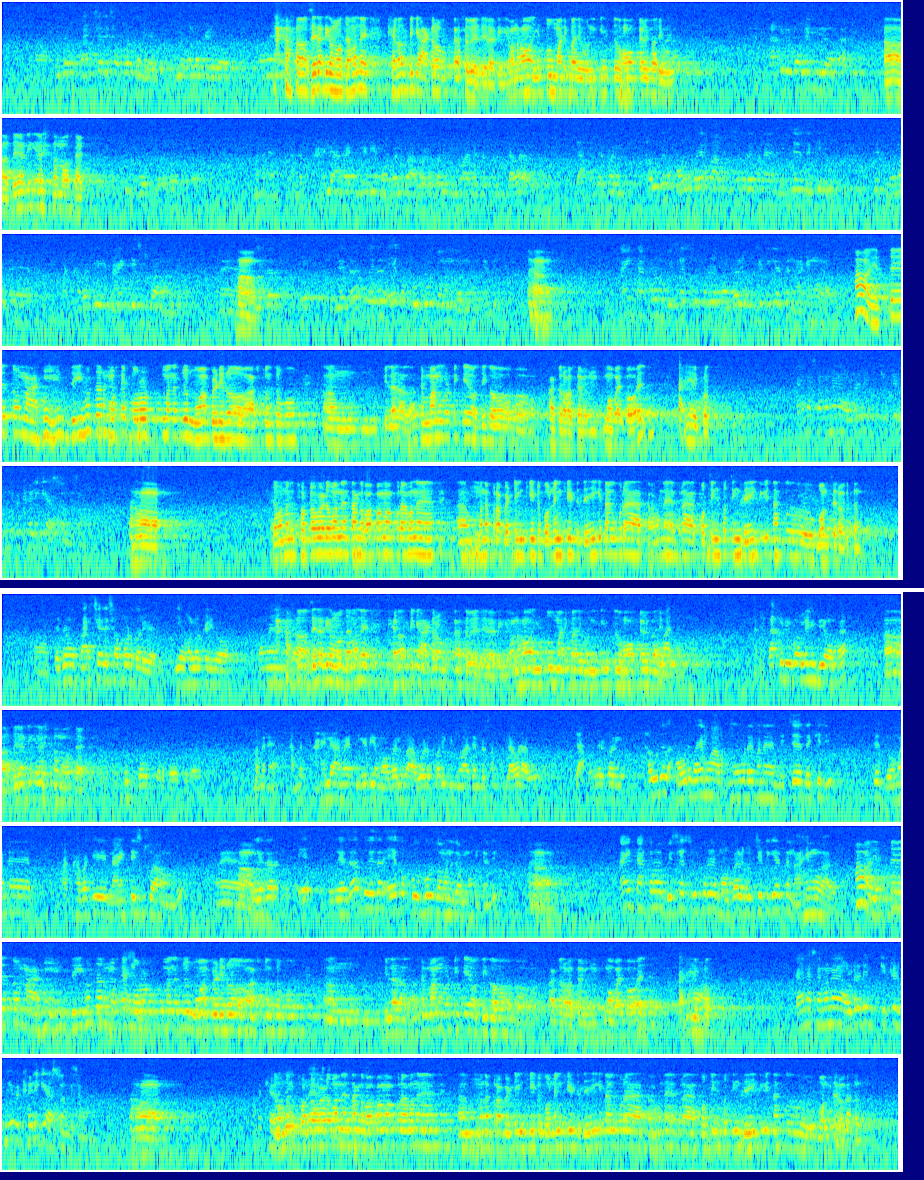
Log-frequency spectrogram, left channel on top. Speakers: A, on the right; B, on the left.
A: ହଁ ସେ ଜଣଙ୍କୁ ପାର୍ସିଆ ସପୋର୍ଟ କରିବେ ଇଏ ଭଲ ଖେଳିବ ତମେ ଏମିତି
B: ହଁ
A: ଖେଳୁ
B: ସେଇଟା ଟିକେ ମଜା ମାନେ ଖେଳର ଟିକେ ଆଗ୍ରହ ପ୍ରକାଶ ହୁଏ ସେଇଟା ଟିକେ ମାନେ ହଁ ତୁ ମାରି ପାରିବୁନି କି ତୁ ହଁ ଖେଳି ପାରିବୁ।
A: ୁମା ଚାକୁଡିୀ ବଂ ଦିଅ
B: ହଁ କଣେ ମ
A: ବହୁତ ବା ବହୁତ ବରାା ମାନେ ଆମେ ଚାହିଁଲେ ଆମେ ଟିକେ ଟିକେ ମୋବାଇଲକୁୁ ଆଭୋଡ କରିକି ନୂଆ ଜେନେରେସନ ପିଲା ଗୁଡାକୁ ଟିକେ ଆ କରିବେ ଆଉ ଗୋଟେ ଆଉ ଗୋଟେ ଭାଇ ମୁଁ ମୁଁ ଗୋଟେ ମାନେ ନିଜେ ଦେଖିଛି ଯେ ଯୋଉମାନେ ପାଖାପାଖି ନାଇଣ୍ଟିସ୍ ଛୁଆ ହୁଅନ୍ତୁ ମାନେ
B: ହଁ
A: ଦୁଇ ହଜାର ଦୁଇ ହଜାର ଦୁଇ ହଜାର ଏକ ପୂର୍ବରୁ ଯୋଉମାନେ ଜନ୍ମ ହେଇଛନ୍ତି
B: ହଁ
A: କାଇହିଁ ତାଙ୍କର ବିଶେଷ ରୂପରେ ମୋବାଇଲ ରୁଚି ଟିକେ ଏତେ ନାହିଁ ମୁଁ ଭାବେ
B: ହଁ ଏତେ ତ ନାହିଁ ଦି ହଜାର ମସିହା
A: କାହିଁ
B: ପର ମାନେ ଯୋଉ ନୂଆ ପିଢିର ଆସୁଛନ୍ତି ସବୁ ଅ ପିଲା ଯାକ ସେମାନଙ୍କ ଟିକେ ଟିକେ ଅଧିକ ଆଗ୍ରହ ସେ ମୋବାଇଲ ଫୋବାଇଲ ଇଏ
A: ହଁ
B: ପ୍ରତି
A: କାହିଁକନା ସେମାନେ ଅଲରେଡ଼ି କ୍ରିକେଟ୍ ଫିକେଟ୍ ଖେଳିକି ଆସିଛନ୍ତି ସେମାନେ
B: ହଁ
A: ସେମାନେ ଖେଳି
B: ସେମାନେେ
A: ଦେଇ
B: ଛୋଟ
A: ପଳେଇ ଆସିଛନ୍ତି।
B: ବେଳୁ ମାନେ ତାଙ୍କ ବାପା ମା ପୁରା ମାନେ ମାନେ ପୁରା ବ୍ୟାଟିଂ କିଟ୍ ବୋଲିଂ କିଟ୍ ଦେଇକି ତାଙ୍କୁ ପୁରା ମାନେ ପୁରା କୋଚିଂ ଫୋଚିଂ ଦେଇକି ବି ତାଙ୍କୁ ଭଲସ
A: ଠିକ
B: ରହିଛନ୍ତି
